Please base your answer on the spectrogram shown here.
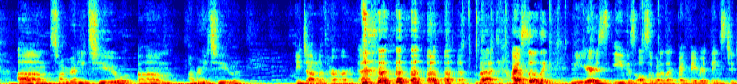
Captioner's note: laughing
